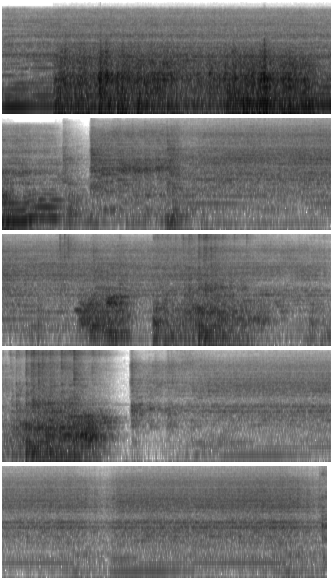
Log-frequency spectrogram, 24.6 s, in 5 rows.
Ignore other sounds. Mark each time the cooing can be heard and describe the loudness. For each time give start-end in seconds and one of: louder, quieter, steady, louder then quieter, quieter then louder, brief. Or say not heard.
10.9-16.4 quieter then louder.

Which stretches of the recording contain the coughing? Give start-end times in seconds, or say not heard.
not heard.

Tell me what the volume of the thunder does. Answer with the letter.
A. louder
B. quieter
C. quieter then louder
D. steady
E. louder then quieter
C.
